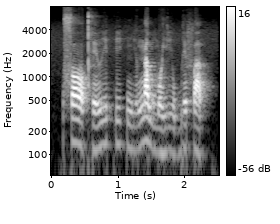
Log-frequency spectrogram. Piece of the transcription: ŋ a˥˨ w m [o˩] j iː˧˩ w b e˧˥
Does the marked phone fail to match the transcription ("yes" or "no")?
no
